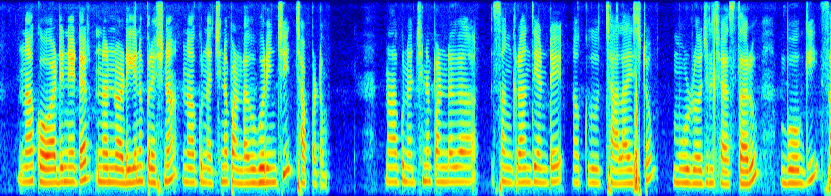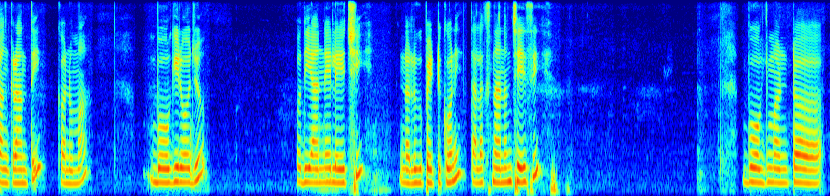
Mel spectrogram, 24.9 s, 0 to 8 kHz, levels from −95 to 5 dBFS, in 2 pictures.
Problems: none marked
